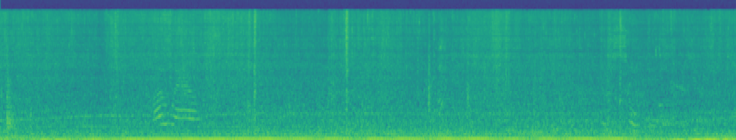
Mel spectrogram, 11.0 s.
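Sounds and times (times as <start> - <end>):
boat engine humming: 0.0 - 11.0
sea rushing: 0.0 - 11.0
wind: 0.0 - 11.0.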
